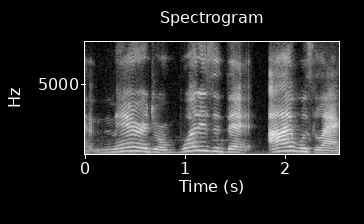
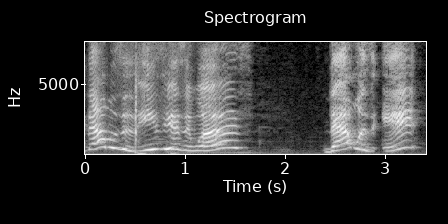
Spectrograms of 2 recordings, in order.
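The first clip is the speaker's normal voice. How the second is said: excited revelation; 8 semitones higher, 8 dB louder than usual. Retold or imitated. Sudden revelation retold with glee.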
